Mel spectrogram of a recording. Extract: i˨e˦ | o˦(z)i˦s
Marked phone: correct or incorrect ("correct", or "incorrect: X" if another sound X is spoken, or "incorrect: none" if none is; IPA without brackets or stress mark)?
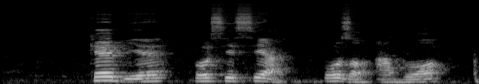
incorrect: s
